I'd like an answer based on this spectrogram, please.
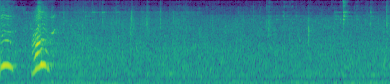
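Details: A female Australian cattle dog playing in a river gives two quick, sharp, high yips at the water, then falls silent, leaving a steady hiss of flowing river water.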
